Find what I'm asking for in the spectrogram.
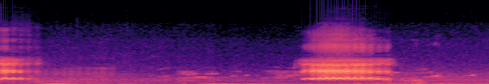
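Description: Sheep in fields below a hillside graveyard bleat twice, a shorter call then a louder drawn-out one, moderately distant over faint outdoor ambience, with no talking.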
